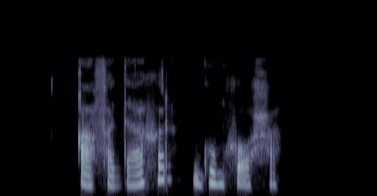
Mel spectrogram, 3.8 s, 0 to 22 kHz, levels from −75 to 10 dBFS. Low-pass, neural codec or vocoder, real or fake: 7.2 kHz; none; real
